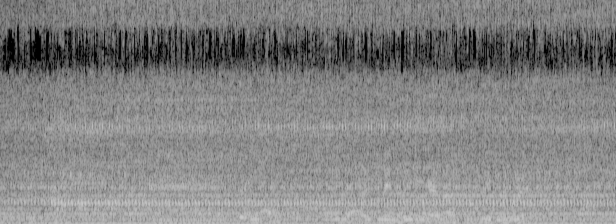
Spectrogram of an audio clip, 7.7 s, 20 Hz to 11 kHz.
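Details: 2005 Audi A6 3.2L V6 after high pressure mechanical fuel pump replacement, which cured sputtering: smooth, even idle with steady hum, no stumble or ticking; running cleanly.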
